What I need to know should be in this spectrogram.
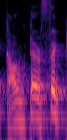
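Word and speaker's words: counterfeit: ई आईटी काउंटर फिट presence करने का तरीका बहुत अलग है काउंटर फिट बोलोगे एफ आईटी खत्म करोगे कहानी लेकिन स्पेलिंग दिखते वक्त क्या बोलोगे एफ ई आईटी काउंटर फिट इसका मतलब है ई साइलेंट है है ना काउंटर फिट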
